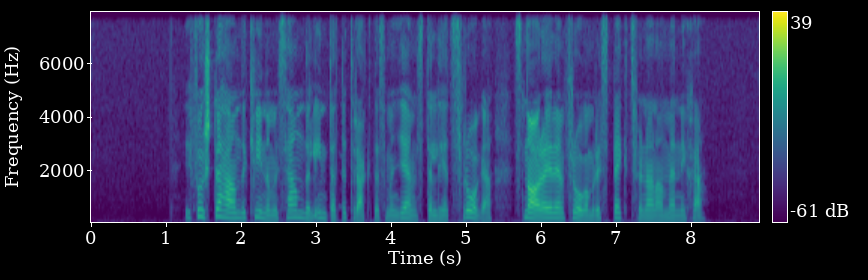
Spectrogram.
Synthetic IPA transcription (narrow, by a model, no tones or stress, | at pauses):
ɪfœʂʈaɦand̪æɾkʰvɪnːʊmɪshand̪əlʔɪnt̪əat̪̚bɛt̪ʰɾakt̪asɔmɛnjɛmst̪ɛld̪heːt̪sfɾoːɡa̰ | snɑːɾaæɖɛːnfɾoːɡaɔmɾɛspɛkt̪fœɾɛnanːanmɛnːɪɧa̰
